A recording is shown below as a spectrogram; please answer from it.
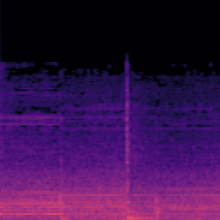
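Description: Automatic steel cable cutting machine running: its feed motors whine in steady tones that jump to new pitches as the rollers drive the cable. There is a sharp click a little over a second in, from the cutting blade.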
